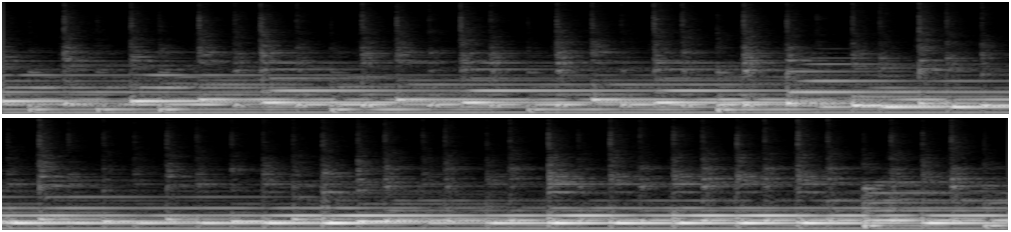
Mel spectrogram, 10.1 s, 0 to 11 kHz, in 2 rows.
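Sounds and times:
handpan notes ringing: 0.0s - 10.0s.

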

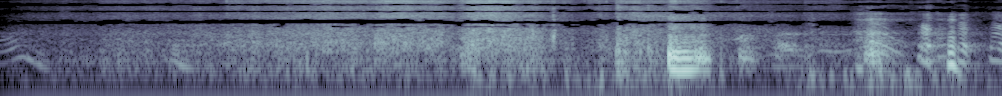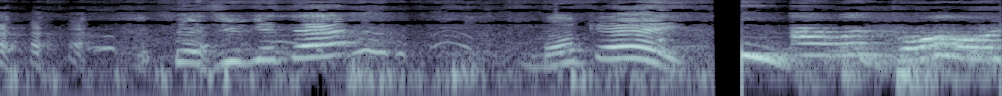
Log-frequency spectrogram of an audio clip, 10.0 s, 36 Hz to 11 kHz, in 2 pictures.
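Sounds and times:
plastic sled sliding over snow: 0.0s - 4.4s.

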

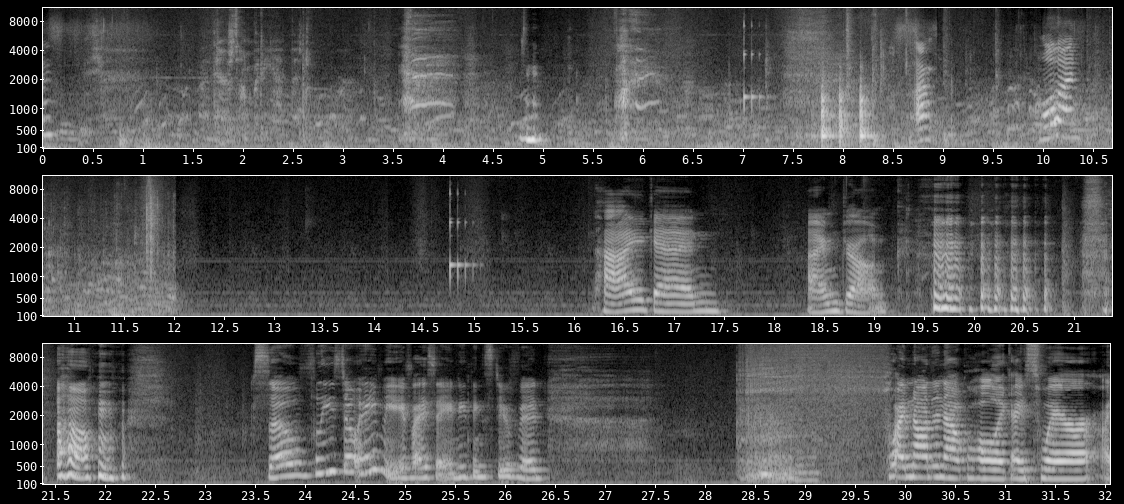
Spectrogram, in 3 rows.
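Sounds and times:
smartphone beep: 7.0s - 7.2s, 14.8s - 15.1s.

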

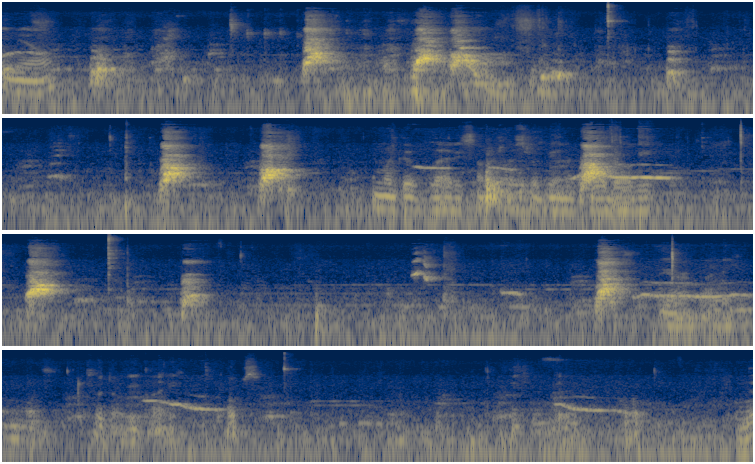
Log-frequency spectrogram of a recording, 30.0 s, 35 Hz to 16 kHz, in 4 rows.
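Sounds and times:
dogs barking: 0.1s - 5.1s, 6.6s - 8.2s, 9.0s - 10.6s, 12.5s - 14.2s, 15.2s - 17.2s, 20.8s - 25.6s, 26.8s - 29.0s.

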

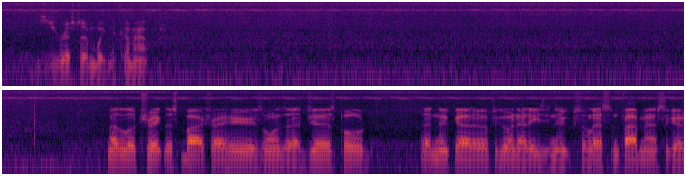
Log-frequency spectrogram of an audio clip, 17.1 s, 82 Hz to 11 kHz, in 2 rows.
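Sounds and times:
honeybees buzzing: 0.0s - 17.0s.

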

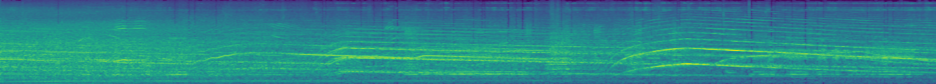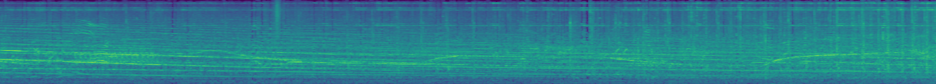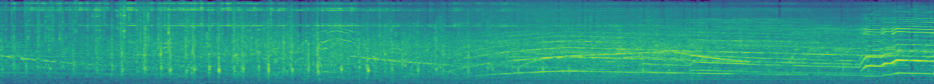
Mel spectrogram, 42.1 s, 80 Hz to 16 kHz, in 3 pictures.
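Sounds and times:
fire truck sirens wailing: 0.0s - 42.0s.

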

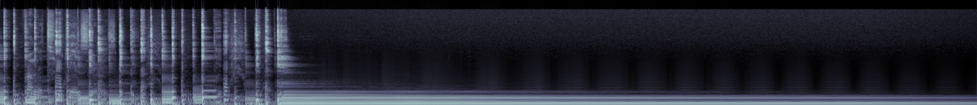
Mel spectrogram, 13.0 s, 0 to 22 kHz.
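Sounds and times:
electric bass finger-plucked notes: 0.0s - 13.0s.

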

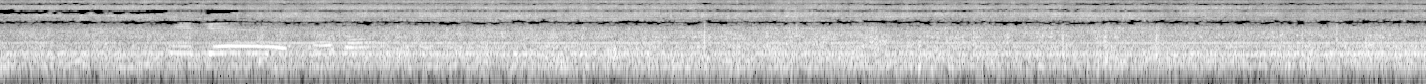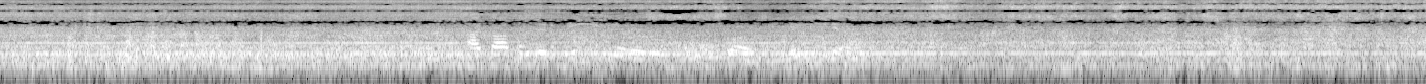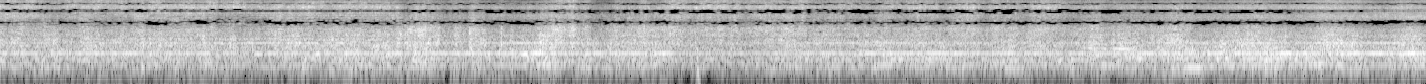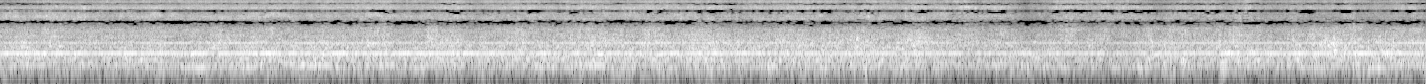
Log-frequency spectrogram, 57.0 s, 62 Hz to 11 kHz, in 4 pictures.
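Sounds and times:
high-pressure water hissing: 0.0s - 57.0s
steady machine tone: 0.0s - 57.0s.

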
